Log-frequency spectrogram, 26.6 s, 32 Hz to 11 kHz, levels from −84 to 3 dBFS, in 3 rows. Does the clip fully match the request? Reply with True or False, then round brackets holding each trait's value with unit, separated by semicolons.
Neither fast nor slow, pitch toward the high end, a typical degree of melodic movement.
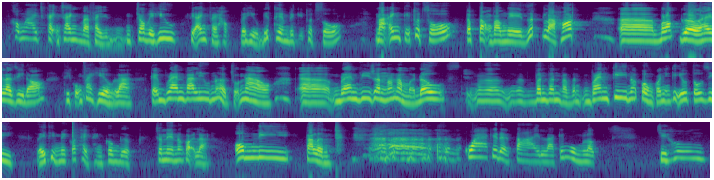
True (220 wpm; 220 Hz; 4.9 semitones)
